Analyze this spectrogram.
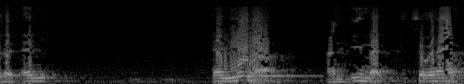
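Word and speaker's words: Emunah: Emuna and Emet.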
